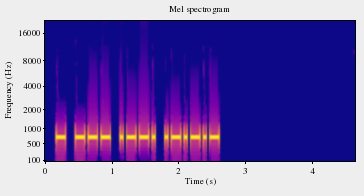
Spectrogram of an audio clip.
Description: Morse code, heard as a keyed tone, about 25 wpm, 700 Hz. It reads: TOP.
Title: Sentences from Top 1000 Words - Review Part 2 - 25wpm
